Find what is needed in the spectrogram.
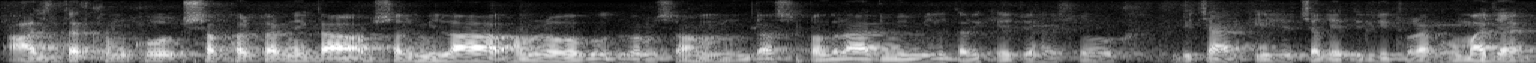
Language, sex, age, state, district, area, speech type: Hindi, male, 45-60, Bihar, Samastipur, urban, spontaneous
